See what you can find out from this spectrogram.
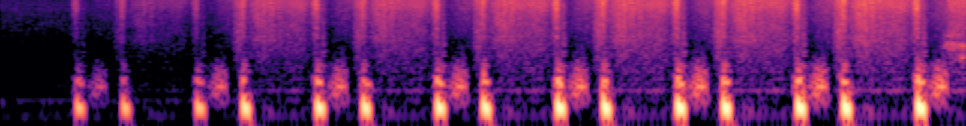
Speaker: using the six-point scale grade-one indicates a murmur that is very faint and heard only after the listener has tuned in it may not be heard in all positions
